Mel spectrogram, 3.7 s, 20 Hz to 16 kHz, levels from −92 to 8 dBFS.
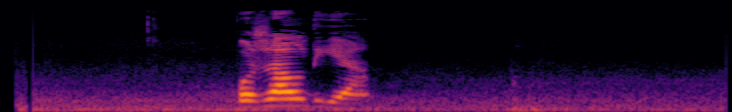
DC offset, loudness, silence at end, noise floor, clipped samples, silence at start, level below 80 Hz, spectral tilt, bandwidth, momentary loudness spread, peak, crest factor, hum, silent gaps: under 0.1%; -22 LUFS; 0.95 s; -51 dBFS; under 0.1%; 0.1 s; -62 dBFS; -5 dB/octave; 11.5 kHz; 28 LU; -6 dBFS; 22 dB; none; none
